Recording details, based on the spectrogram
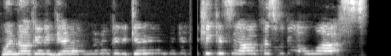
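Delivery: high, put-on tearful crying through tears. Retelling sitting on the ground after getting lost: imitating own past crying. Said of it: "I was crying, going".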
